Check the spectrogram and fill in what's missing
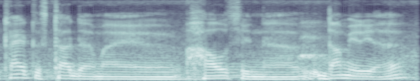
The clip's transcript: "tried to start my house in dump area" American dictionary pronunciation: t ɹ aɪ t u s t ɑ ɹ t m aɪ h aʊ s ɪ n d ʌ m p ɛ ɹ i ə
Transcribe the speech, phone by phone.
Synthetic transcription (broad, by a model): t ɹ aɪ t u s t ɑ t m aɪ h aʊ s ɪ n d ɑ m ɛ ɹ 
